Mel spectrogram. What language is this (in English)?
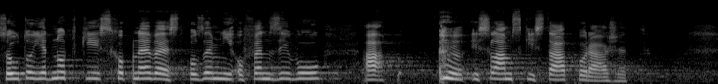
Czech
